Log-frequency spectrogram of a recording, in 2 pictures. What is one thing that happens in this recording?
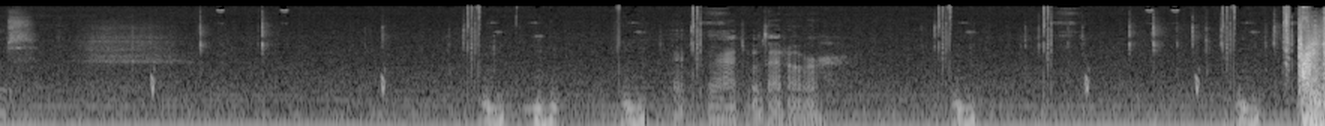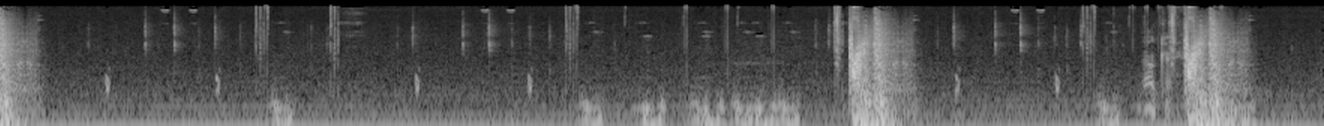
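Short electronic interface clicks sound now and then.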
